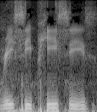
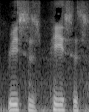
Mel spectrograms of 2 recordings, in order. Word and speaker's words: Reese's Pieces: You said Reese Pieces. It was Reese's Pieces.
